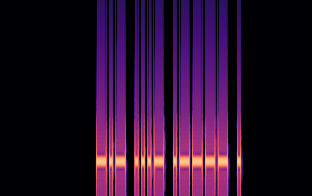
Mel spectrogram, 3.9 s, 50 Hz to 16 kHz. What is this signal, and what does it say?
Morse code, heard as a keyed tone, about 30 wpm, 700 Hz. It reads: KV1E
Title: Call Signs Repeated 2x - 30wpm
